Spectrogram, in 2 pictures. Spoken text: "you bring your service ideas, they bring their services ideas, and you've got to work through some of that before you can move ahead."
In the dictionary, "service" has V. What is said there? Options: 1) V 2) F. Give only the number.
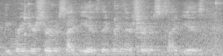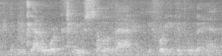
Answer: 1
